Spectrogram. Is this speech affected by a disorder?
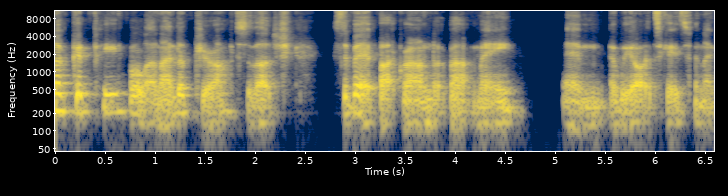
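Yes: cerebral palsy.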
